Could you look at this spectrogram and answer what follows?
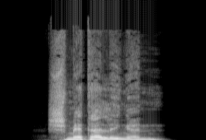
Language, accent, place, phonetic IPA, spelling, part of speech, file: German, Germany, Berlin, [ˈʃmɛtɐˌlɪŋən], Schmetterlingen, noun, De-Schmetterlingen.ogg
- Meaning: dative plural of Schmetterling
